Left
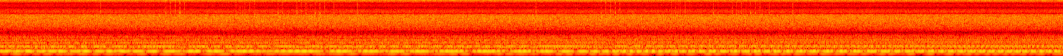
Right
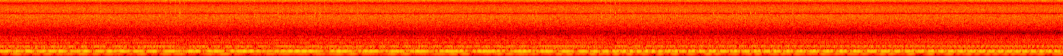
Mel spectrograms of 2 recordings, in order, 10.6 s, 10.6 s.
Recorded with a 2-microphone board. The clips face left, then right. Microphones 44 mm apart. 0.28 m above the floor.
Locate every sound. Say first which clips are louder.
0.0 s a drone: left 4 dB; 30° left (ahead or behind)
